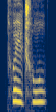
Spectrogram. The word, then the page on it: 推出: tuī chū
